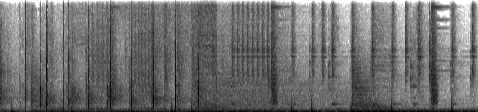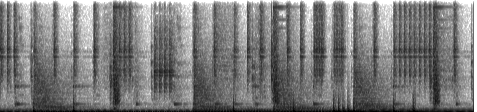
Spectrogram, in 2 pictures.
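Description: Sharp, loud hand claps ring out in quick, uneven bursts, dozens of them across the stretch, over a steady sustained musical tone underneath. No one speaks.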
